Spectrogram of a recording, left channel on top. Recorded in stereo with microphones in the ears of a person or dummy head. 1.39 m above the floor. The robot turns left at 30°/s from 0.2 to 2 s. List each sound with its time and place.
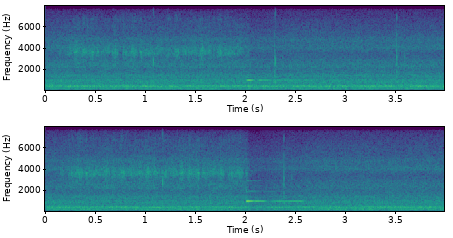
2.0 s a piano: 55° right (ahead or behind), 2 m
